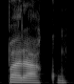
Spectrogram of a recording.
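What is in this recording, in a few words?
"paracu" Sardinian, female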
